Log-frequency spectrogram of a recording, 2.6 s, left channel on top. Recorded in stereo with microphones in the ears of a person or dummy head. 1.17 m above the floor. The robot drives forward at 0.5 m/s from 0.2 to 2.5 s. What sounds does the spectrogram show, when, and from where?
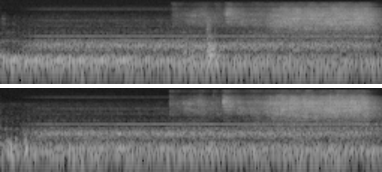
1.1 s a running tap: 80° right, 4 m; by 2.5 s 85° right, 4 m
